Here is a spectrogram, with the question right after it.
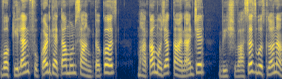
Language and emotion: Goan Konkani, surprised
